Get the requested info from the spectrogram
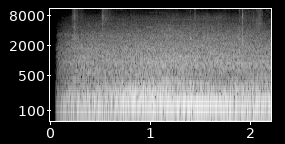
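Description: A steady, low mechanical hum from a running motor, with a few faint clicks.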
